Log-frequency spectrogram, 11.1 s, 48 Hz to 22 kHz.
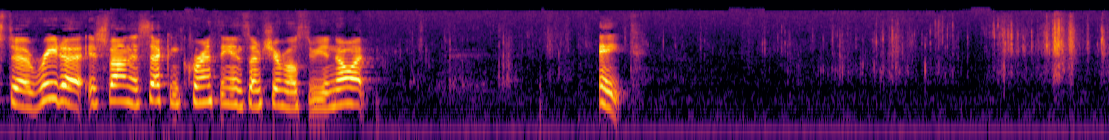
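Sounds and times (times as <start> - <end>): low electrical hum: 0.0 - 11.0
paper pages being turned: 6.6 - 11.0.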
